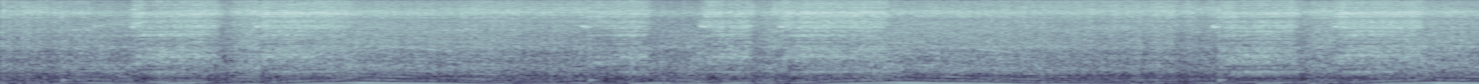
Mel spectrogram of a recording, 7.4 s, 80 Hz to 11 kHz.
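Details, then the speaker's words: Toyota Kijang Krista (5K/7K) that ran rough and lacked power, after replacement of the dead cylinder-1 spark plug: engine blips up and back down to a settled idle, picking up cleanly each time with no stumble or misfire; normal running. "oke ini suaranya harus lagi udah enggak pincang lagi ya"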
